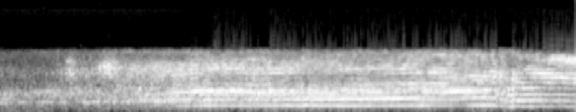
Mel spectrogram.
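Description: Race car engine running smoothly and quietly at low revs: a steady, humming drone with clear harmonics that swells slightly in the first second, then holds an even, moderate level with no voices.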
